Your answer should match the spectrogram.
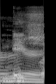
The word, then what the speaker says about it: Mirours: Mirrors. – That's just, you know, the normal way to say mirrors, but it's spelt the not normal way.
